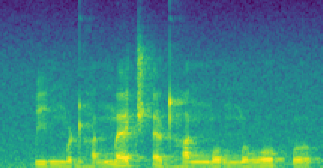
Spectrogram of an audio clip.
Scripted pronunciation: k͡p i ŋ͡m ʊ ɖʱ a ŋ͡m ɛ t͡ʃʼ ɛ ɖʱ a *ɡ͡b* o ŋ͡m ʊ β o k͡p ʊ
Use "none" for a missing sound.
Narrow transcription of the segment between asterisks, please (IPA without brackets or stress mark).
ŋ͡m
